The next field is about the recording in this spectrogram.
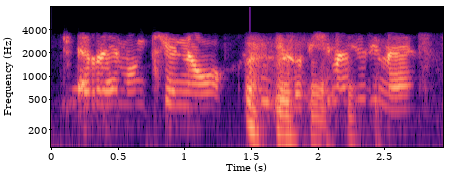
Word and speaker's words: Raymond Queneau: Raymond Queneau,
